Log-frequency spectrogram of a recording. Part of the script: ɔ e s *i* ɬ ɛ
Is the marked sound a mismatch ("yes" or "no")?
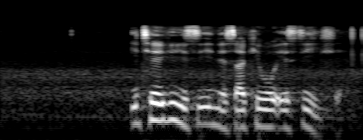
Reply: yes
